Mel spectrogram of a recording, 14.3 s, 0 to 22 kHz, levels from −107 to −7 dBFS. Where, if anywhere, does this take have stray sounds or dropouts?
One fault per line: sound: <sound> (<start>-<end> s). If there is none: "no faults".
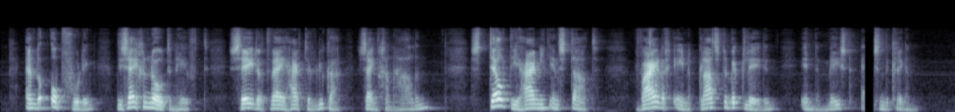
sound: dropout (13.0-13.1 s)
